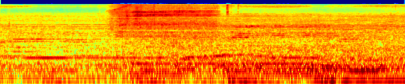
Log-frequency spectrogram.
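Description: Rotary pen tattoo machine buzzing steadily as it inks the skin of a forearm. A burst of hiss lasts about a second, starting about a second in.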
